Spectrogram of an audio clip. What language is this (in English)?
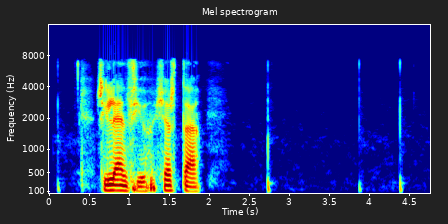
Galician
